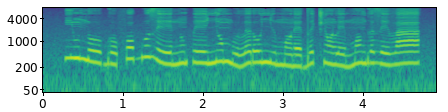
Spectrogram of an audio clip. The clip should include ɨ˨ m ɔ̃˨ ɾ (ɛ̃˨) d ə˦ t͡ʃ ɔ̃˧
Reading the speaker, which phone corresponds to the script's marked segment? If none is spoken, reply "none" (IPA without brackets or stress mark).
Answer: ɛ˨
